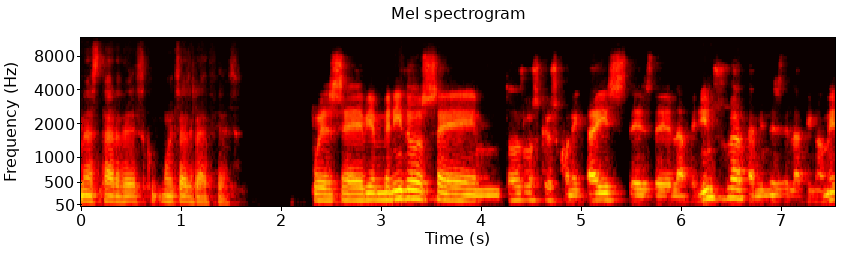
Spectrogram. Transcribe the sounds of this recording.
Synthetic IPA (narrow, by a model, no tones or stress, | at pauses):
nast̪aɾðesmut͡ʃazɣɾaθjas | pwe̞seβje̞mbe̞niðo̞set̪o̞ð̞o̞zlo̞ske̞o̞sko̞ne̞k̚t̪ajzd̪e̞zðe̞lape̞nĩnsulat̪ambje̞nd̪eðe̞lat̪inoame̞ɾ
